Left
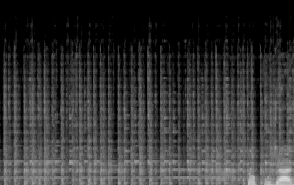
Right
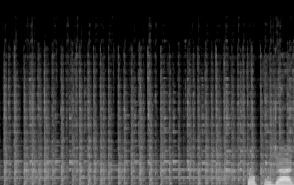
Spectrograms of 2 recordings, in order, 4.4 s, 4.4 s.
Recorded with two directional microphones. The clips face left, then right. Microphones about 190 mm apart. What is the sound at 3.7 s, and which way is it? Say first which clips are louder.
Speech: right 3 dB; 30° right (ahead or behind).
